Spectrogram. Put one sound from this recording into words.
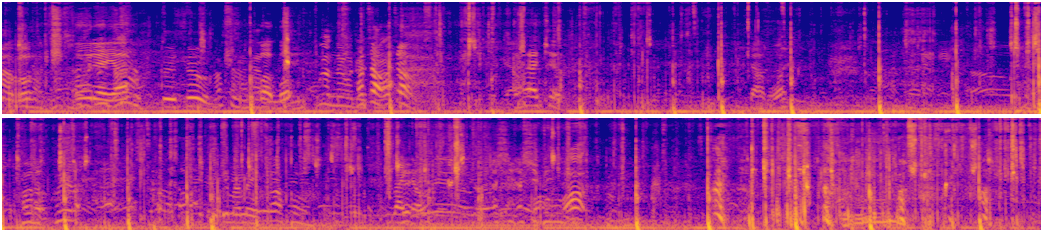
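A basketball bounces repeatedly on outdoor asphalt.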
